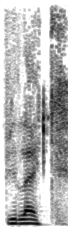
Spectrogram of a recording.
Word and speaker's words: Vlec: Vilec. Salve! Eu falei certo o teu nome? – Sim, sim.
